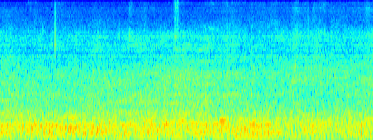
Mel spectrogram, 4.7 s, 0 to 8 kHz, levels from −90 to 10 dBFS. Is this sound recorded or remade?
remade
